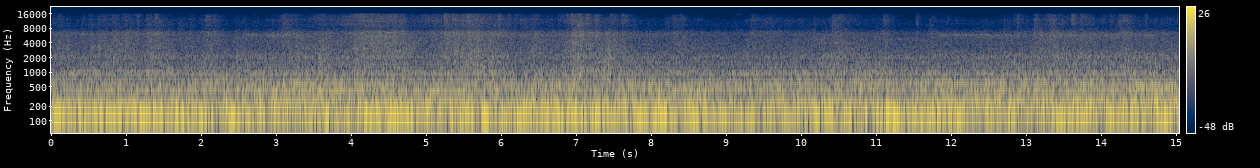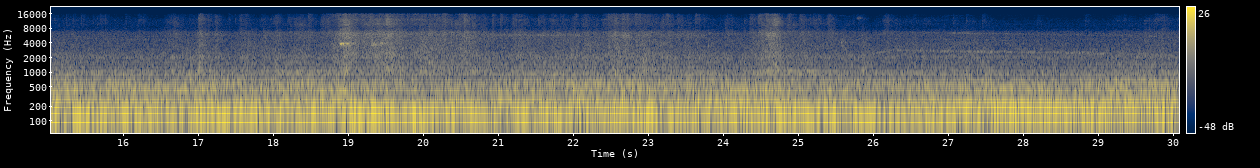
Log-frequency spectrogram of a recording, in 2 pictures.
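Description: Mercedes-Benz OM 926 LA six-cylinder inline diesel of an O-500U BlueTec 5 city bus, running steadily with a deep, even rumble and a few light knocks.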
